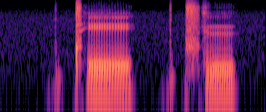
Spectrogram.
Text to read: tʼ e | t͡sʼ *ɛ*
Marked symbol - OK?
no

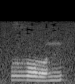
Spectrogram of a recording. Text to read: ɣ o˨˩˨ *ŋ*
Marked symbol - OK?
no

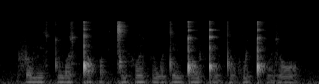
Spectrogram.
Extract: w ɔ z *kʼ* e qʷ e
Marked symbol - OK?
no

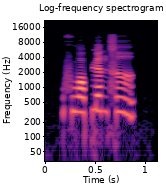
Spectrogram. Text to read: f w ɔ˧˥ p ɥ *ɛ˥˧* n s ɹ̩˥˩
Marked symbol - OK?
yes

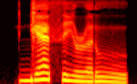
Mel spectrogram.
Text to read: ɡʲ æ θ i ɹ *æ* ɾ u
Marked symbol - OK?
no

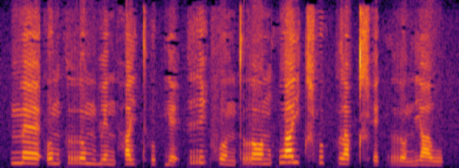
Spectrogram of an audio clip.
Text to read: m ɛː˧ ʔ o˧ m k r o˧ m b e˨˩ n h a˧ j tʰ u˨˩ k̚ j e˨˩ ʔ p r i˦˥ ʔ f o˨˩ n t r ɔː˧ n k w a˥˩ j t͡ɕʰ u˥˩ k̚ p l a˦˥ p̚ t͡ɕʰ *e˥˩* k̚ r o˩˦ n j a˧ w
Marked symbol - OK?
no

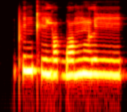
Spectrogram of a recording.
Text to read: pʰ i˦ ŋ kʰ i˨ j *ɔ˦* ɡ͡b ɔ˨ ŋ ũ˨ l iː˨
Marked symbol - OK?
no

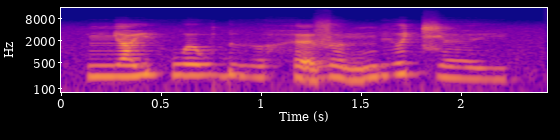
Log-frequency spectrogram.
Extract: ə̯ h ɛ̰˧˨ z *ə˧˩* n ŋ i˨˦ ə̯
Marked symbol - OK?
yes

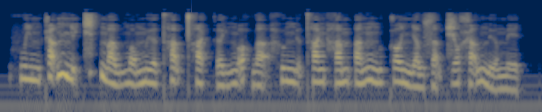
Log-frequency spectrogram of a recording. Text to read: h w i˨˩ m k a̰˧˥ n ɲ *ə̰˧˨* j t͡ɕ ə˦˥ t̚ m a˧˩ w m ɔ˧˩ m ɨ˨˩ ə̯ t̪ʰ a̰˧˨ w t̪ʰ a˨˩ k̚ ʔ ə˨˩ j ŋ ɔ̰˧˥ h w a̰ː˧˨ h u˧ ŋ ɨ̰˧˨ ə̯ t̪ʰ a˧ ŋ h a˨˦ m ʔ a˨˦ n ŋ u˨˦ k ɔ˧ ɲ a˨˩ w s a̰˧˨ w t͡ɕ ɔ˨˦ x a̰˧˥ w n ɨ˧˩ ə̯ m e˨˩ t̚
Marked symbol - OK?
yes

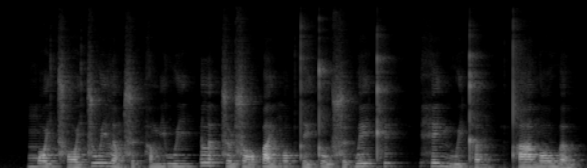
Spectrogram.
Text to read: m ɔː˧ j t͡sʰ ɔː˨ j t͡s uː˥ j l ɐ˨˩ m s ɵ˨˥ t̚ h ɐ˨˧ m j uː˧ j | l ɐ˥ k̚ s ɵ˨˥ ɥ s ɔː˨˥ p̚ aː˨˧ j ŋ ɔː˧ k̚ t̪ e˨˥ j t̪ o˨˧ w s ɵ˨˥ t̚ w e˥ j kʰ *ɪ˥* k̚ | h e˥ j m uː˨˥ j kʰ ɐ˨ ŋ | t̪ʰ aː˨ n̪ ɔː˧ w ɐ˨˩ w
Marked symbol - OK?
yes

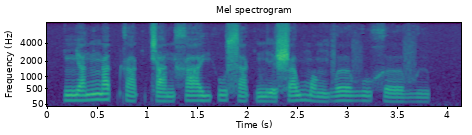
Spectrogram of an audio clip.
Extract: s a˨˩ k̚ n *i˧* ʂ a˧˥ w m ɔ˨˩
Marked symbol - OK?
no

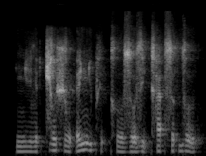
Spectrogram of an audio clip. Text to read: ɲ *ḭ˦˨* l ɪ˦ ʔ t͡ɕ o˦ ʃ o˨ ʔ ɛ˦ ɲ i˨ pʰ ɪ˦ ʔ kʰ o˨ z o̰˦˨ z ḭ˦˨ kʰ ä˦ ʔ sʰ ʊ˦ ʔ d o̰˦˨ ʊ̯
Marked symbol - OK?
no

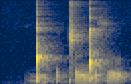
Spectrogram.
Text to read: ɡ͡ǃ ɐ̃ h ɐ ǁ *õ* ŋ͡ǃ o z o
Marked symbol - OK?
no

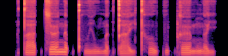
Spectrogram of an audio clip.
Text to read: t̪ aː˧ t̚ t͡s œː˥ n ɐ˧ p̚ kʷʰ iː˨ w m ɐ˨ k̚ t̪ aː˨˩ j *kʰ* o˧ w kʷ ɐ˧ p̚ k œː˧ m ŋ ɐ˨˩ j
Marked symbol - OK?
no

